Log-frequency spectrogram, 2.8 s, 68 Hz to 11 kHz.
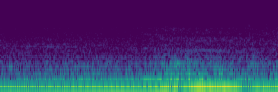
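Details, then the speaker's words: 2005 Nissan Altima that would not start, after cleaning the intake sensor, new filter, clearing sand from the intake manifold and topping up 10W-40 oil: smooth steady low idle with no misses or ticks; engine light off, running healthy. "work like a charm it has a engine lights on now it's Asian lights off"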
